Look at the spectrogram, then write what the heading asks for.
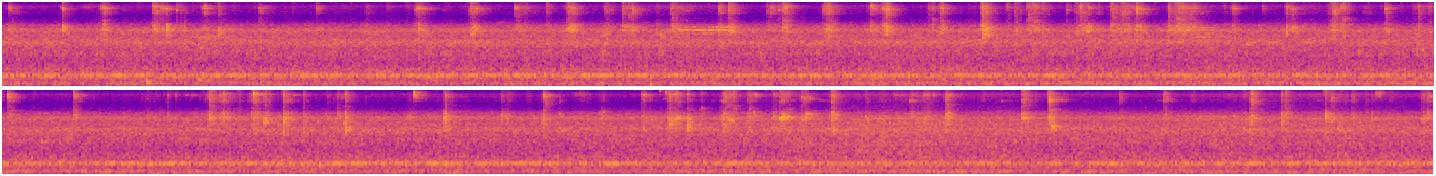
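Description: Close-up eating sounds: chewing and lip smacks, heard as many small irregular clicks over a steady hum.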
